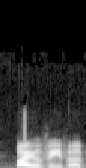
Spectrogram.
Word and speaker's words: BioViva: And then you also have the bio, I'm not sure I'm going to pronounce it right, BioViva? – BioViva, V-I-V-A.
